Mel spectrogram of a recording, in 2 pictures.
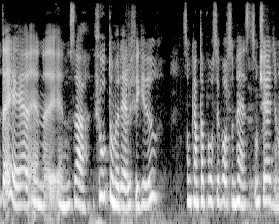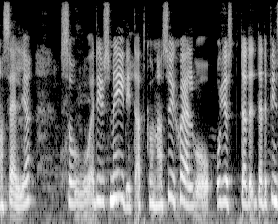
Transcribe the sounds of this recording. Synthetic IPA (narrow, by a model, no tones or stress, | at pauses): t̪ːəæɾɛ̰nɛ̰nsɔæɾfuːt̪ʊmʊd̪ɛlːfɪɡʉ̟ːɾ | sɔmkant̪ʰɑːpʰɔːsɛjvɑːsɔmɦɛlst̪sɔmɕeːd̪jaɳasɛ̰ljəɾ | sɔæ̰ɖɛjɵsmiːd̪ɪt̪ʰa̰t̪kʰɵnːasøːɧɛlvɔ̰ːjɵst̪̚d̪æɖɛd̪æɖɛfɪn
